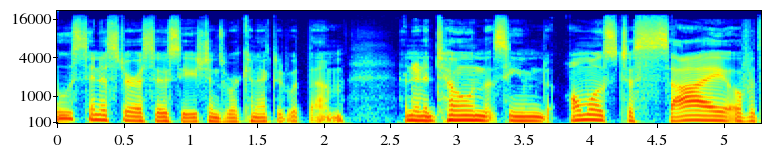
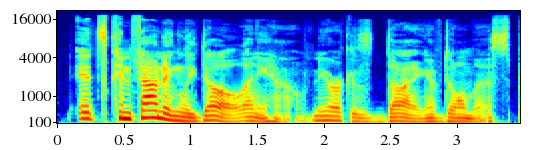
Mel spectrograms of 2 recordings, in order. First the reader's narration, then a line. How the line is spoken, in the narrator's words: Beaufort grumbled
